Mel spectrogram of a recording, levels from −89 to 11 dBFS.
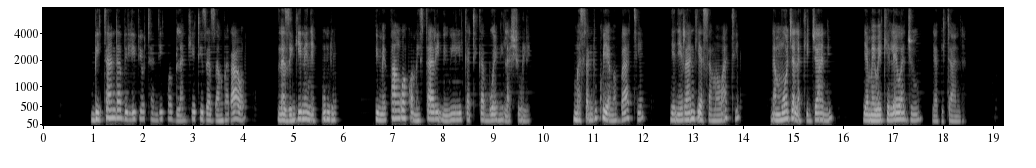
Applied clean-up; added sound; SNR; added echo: neural mask model DeepFilterNet 3.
